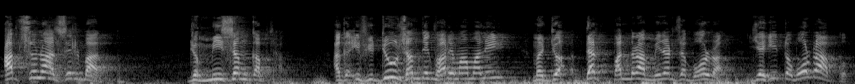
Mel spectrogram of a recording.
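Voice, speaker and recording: Male preacher, dramatic sermon storyteller; very high, brilliant tone, wide lively pitch, sudden loud-soft swings. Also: a little hiss or hum. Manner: swings from hushed to shouting, mixes in English words.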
